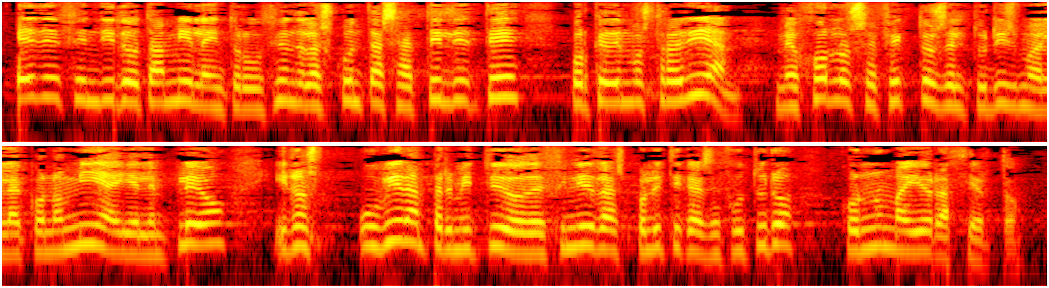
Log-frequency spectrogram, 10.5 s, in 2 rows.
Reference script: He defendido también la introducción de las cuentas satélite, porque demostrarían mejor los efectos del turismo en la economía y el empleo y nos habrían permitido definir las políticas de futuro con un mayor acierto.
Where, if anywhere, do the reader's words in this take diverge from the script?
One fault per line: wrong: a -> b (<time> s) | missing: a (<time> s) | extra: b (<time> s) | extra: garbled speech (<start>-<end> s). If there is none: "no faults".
no faults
